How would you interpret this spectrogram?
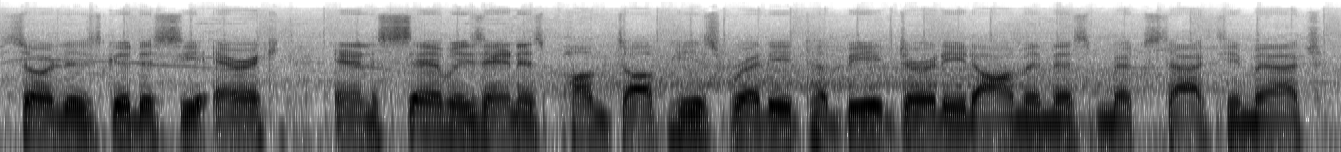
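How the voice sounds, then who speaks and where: A man's voice: lowish voice, level tone, moderate pace. Congested, tired-sounding man commentating a game. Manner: chatty, rambling asides, self-corrections. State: congested and tired, just woke up. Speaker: YouTube gaming commentator. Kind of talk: casual play-by-play commentary over a wrestling video game. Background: faint game music.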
